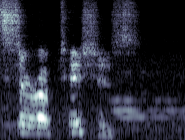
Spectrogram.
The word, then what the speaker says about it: surreptitious: stir up surreptitious surreptitious it's surreptitious oh syrup like syrups almost like syrup except with syrup surreptitious oh okay I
